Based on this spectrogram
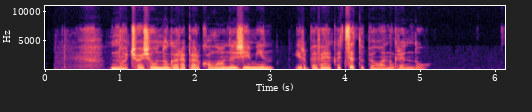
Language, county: Lithuanian, Klaipėda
